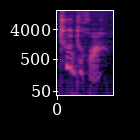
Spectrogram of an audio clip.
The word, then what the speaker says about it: tout droit: Have you noticed that the T of tout and the T of droit are silent? Aller tout droit.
